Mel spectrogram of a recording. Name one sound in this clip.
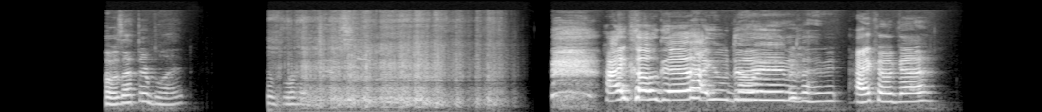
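A young woman talks and laughs with animation close to a microphone.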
